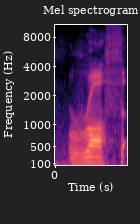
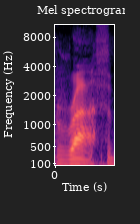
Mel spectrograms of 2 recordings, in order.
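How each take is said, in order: First: The vowel is a deeper, darker A sound. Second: The vowel is a brighter, flat A sound. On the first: "I tend to say Roth with a with a deeper A sound" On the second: "Not the brighter flat A sound"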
